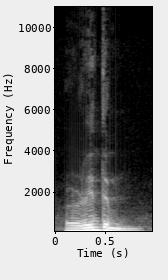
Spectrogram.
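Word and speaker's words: rhythm: उसके बाद रिदम, रिदम तो देख सकते हैं एच साइलेंट है, रिदम, रिदम का मतलब है ताल, जो गानों में होते हैं रिदम वो है।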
